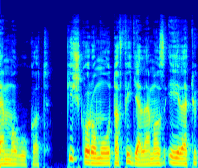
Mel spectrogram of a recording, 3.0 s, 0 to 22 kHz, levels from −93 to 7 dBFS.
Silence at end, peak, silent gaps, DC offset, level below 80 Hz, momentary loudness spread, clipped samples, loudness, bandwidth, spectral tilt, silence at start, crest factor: 0 s; -8 dBFS; none; under 0.1%; -54 dBFS; 11 LU; under 0.1%; -23 LUFS; 14 kHz; -5.5 dB/octave; 0 s; 16 dB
